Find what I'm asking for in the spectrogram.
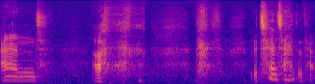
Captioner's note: laughs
